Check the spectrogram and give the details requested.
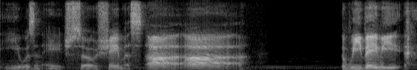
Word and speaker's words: Seamus: pronounce as if the EU was an age so Seamus ah ah the wee baby the wee baby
